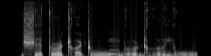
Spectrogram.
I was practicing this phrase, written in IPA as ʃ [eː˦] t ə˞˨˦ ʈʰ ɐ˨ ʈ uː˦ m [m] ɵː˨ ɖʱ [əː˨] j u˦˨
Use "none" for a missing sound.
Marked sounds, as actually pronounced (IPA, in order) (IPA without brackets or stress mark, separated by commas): e˦, b, əː˨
